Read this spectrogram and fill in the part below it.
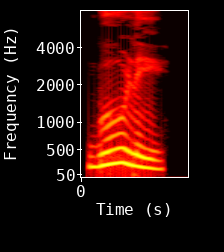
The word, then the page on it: ಗೋಳೆ: gōḷe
